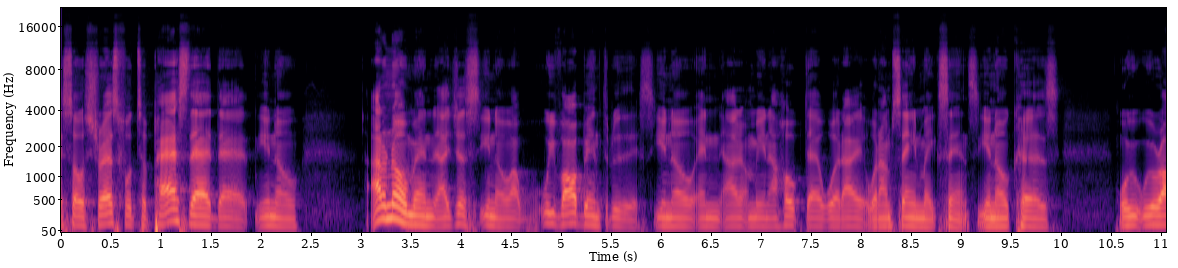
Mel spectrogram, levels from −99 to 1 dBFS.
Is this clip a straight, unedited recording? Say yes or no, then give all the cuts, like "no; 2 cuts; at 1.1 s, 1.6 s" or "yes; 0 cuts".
yes; 0 cuts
